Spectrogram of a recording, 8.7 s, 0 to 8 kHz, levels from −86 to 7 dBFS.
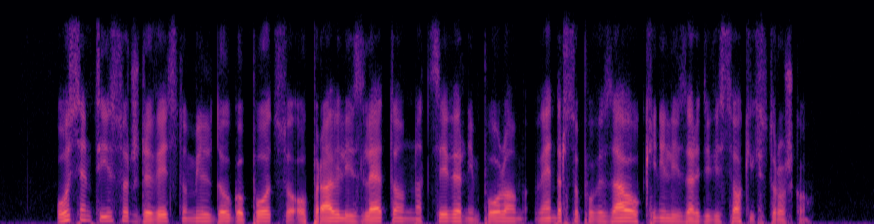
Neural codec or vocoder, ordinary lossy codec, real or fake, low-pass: autoencoder, 48 kHz, 128 numbers a frame, DAC-VAE, trained on Japanese speech; Opus, 32 kbps; fake; 7.2 kHz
